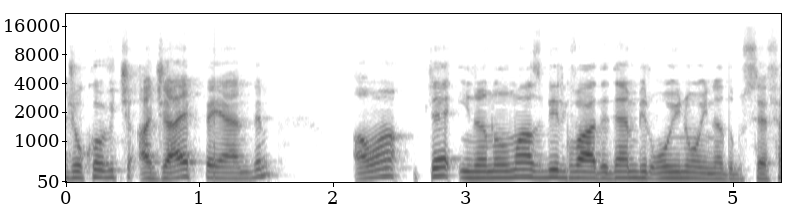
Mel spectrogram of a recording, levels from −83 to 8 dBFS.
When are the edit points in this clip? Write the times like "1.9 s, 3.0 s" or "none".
2.7 s, 3.8 s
